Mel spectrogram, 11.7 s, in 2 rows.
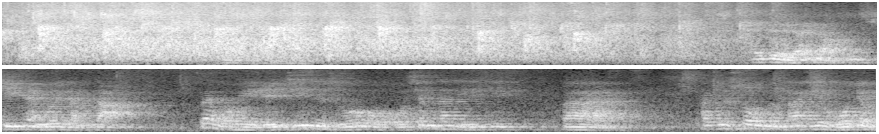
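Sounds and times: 
audience applause: 0.0s - 5.2s
speech: 5.1s - 11.6s.

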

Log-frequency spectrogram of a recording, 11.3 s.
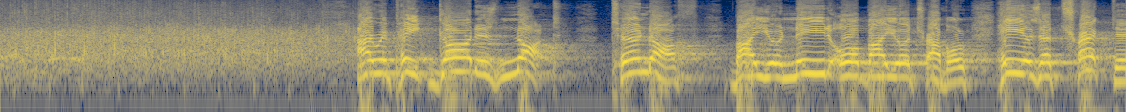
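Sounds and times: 
audience hand clapping: 0.0s - 3.6s
speech: 3.6s - 5.6s, 6.2s - 11.2s.

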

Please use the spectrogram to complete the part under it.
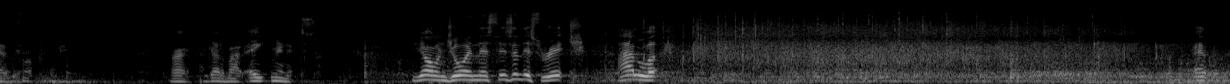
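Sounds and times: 
speech: 1.7s - 3.2s, 4.1s - 7.0s, 12.0s - 12.2s
audience clapping: 6.0s - 12.2s.

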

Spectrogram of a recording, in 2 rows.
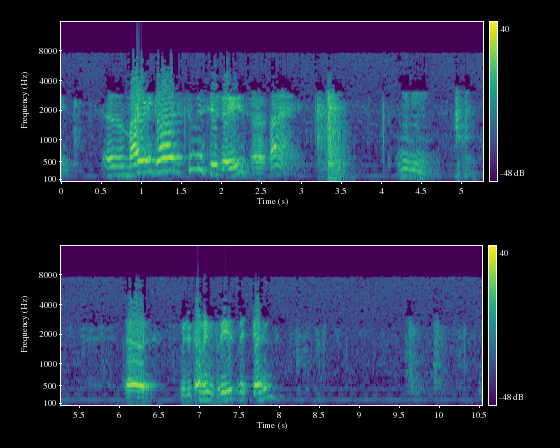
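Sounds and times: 
speech: 0.0s - 3.5s, 4.2s - 5.2s, 6.1s - 8.1s
back door creaking open and shut: 3.2s - 3.7s.

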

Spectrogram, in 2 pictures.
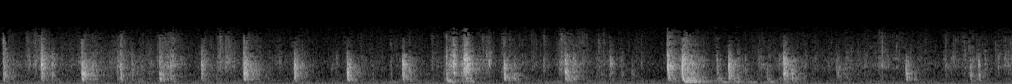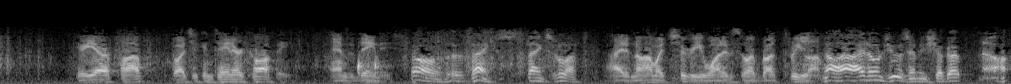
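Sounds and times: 
shoes climbing wooden stairs: 0.0s - 9.9s
speech: 11.1s - 20.2s.

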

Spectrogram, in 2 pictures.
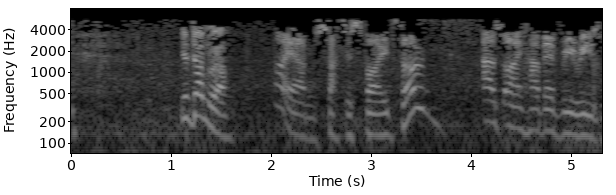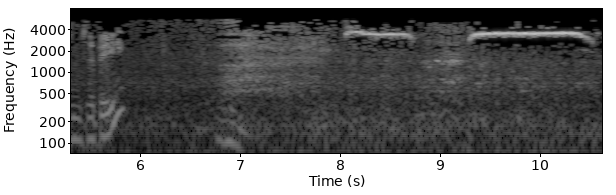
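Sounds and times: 
speech: 1.1s - 6.2s, 6.8s - 7.6s
police whistle: 8.0s - 10.6s.

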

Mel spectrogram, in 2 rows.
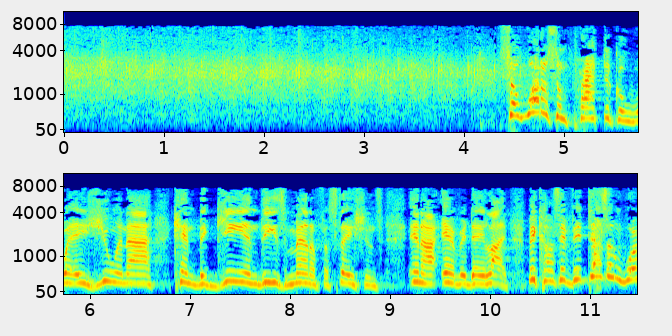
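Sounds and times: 
audience clapping: 0.0s - 5.5s
speech: 4.4s - 11.4s.

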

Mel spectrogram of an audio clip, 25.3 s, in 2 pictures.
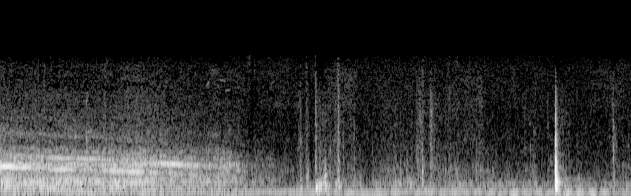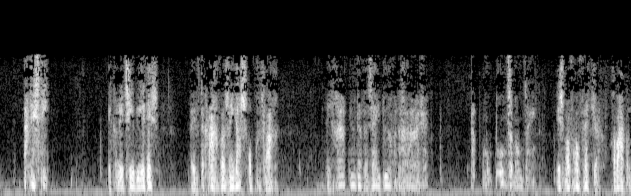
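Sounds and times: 
car driving up to a garage with its lights off, low engine rumble: 0.0s - 14.8s
sharp knock: 11.1s - 11.4s
speech: 13.3s - 13.6s, 15.0s - 18.3s, 19.2s - 21.4s, 22.6s - 25.2s.

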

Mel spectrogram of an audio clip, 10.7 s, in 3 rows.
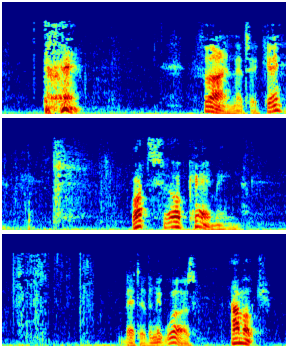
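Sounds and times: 
person coughing: 0.5s - 1.1s
speech: 2.5s - 4.4s, 5.2s - 6.6s, 8.6s - 10.5s.

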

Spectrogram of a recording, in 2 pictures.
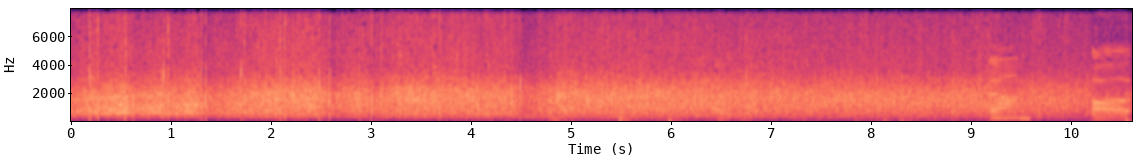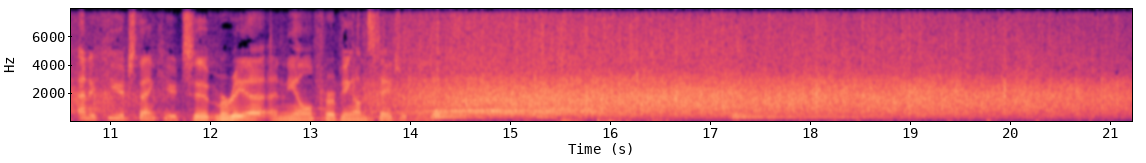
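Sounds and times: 
audience applause: 0.0s - 10.9s, 13.6s - 21.2s
speech: 10.2s - 14.4s.

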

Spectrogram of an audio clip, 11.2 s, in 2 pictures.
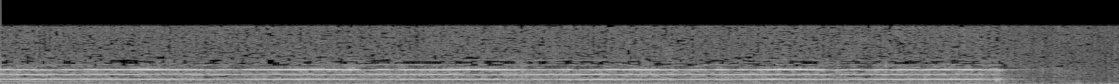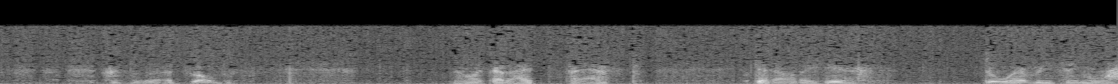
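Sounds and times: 
loud steady whistle: 0.0s - 5.3s
low rumbling: 0.0s - 5.6s
speech: 6.2s - 6.9s, 7.9s - 8.7s, 9.4s - 11.1s.

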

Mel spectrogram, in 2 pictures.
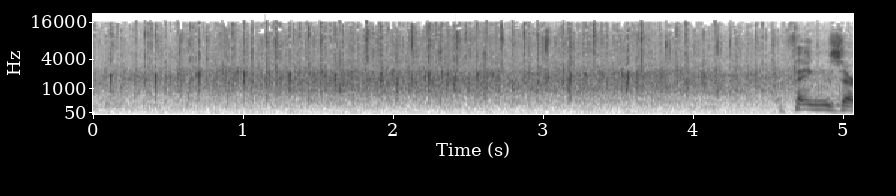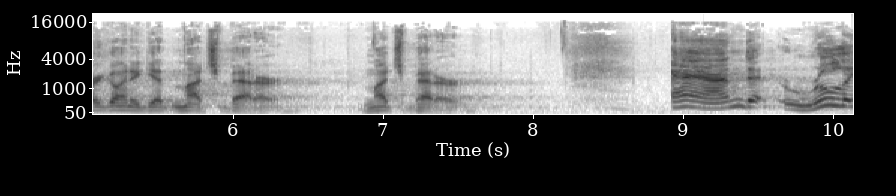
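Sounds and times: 
audience applause: 0.0s - 5.4s
speech: 4.7s - 7.7s, 8.9s - 10.1s.

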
